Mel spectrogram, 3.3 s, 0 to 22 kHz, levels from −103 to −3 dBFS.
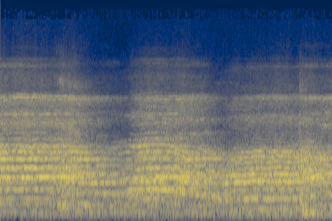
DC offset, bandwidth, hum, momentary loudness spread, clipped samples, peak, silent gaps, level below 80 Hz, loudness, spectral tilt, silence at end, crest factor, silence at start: under 0.1%; 8.8 kHz; none; 5 LU; under 0.1%; -10 dBFS; none; -58 dBFS; -22 LUFS; -5 dB/octave; 0 s; 12 dB; 0 s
